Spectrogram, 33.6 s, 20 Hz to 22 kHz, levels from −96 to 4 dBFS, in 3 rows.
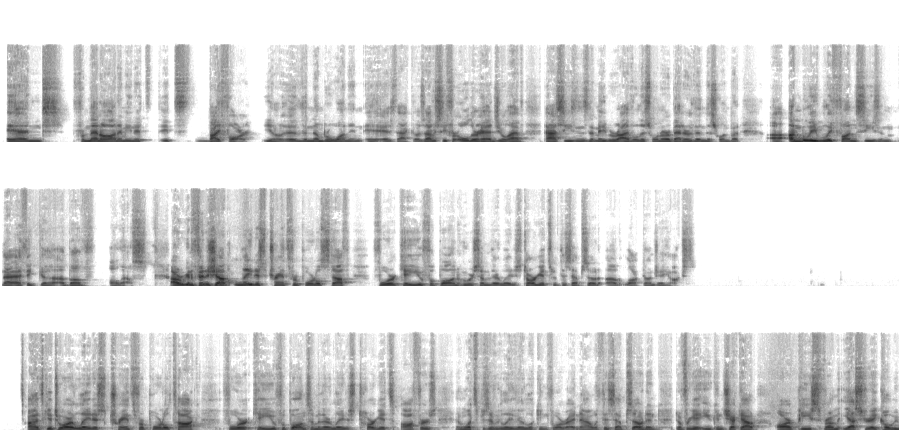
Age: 30-49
